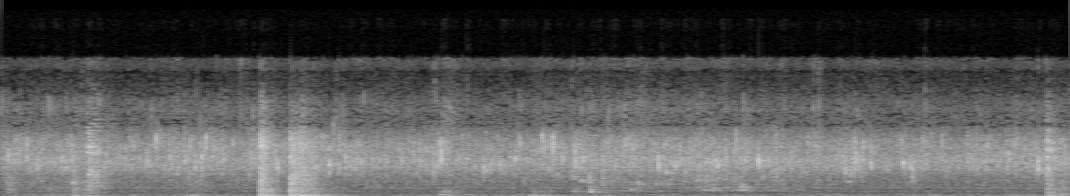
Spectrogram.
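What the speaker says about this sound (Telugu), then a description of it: "ఇప్పుడు మనం వాటర్ వేసేసుకుందాము" Water splashes into a hot pan with a brief loud burst, followed by continued bubbling and faint clinks, while cooking an egg rice dish.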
